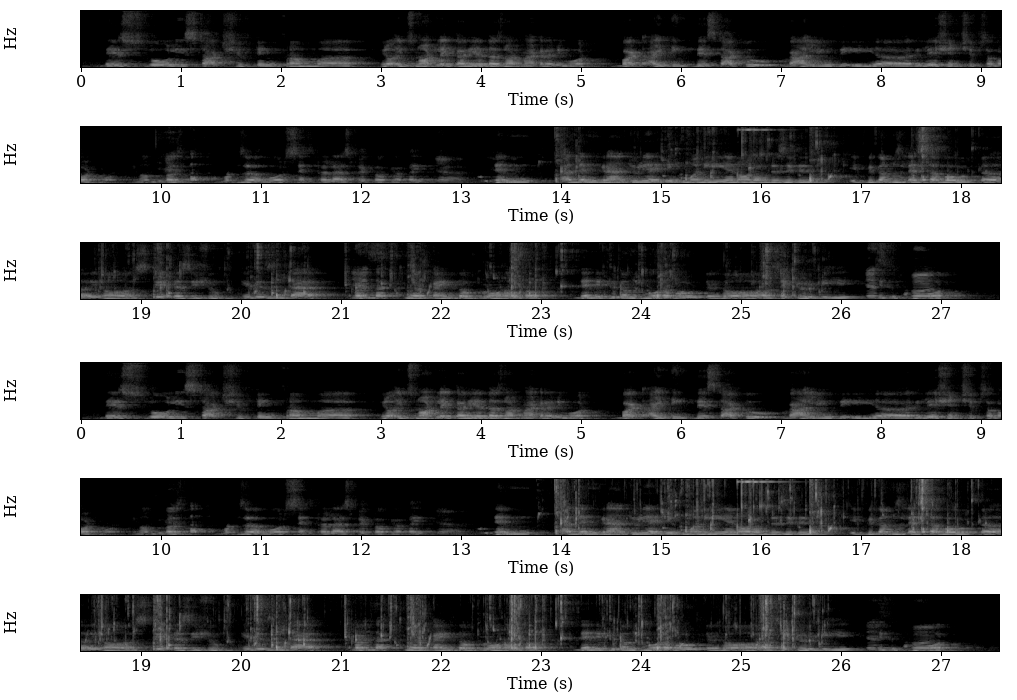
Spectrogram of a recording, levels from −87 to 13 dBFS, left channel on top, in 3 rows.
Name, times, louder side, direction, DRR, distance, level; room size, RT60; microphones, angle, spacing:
voice 1, 0.2-2.7 3.0-5.1 5.4-10.2 10.6-12.7 13.3-16.6 16.9-20.8 21.1-23.0 23.3-26.1 26.4-26.5 26.9-27.0, equal, 5° right, 1.3 m, -40 dB
voice 2, 12.7-13.6 21.1-21.4 26.2-27.0, left 2 dB, 65° left, 2.3 m, -49 dB
sound 1, 13.7-14.2 14.6-17.2 17.5-19.4 19.8-21.9 22.3-23.3 23.6-24.5 24.7-25.9, right 5 dB, 50° right, 0.8 m, -42 dB
Chink clink, 14.3-14.8 15.7-16.5 17.3-17.6, right 9 dB, 85° right, 1.2 m, -44 dB
26.5 x 14.5 x 7.4 m
head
